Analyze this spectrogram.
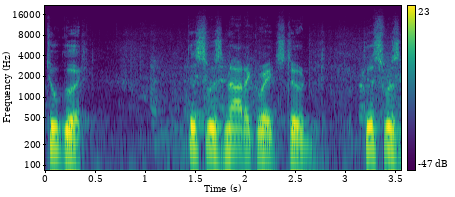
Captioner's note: laughter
